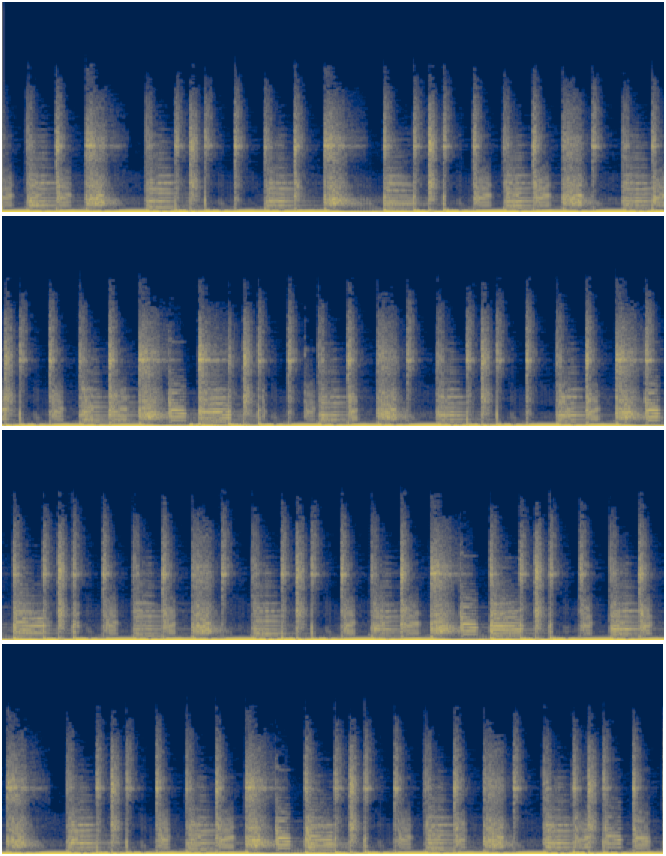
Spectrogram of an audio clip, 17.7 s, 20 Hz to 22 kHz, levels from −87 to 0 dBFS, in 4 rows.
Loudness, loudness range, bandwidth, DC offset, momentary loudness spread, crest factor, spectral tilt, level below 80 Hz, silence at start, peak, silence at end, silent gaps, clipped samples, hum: -10 LUFS; 0 LU; 10.5 kHz; under 0.1%; 2 LU; 4 dB; -5.5 dB/octave; -6 dBFS; 0 s; -2 dBFS; 0 s; none; under 0.1%; none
